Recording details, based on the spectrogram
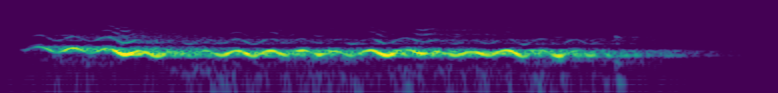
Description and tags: Classic Ghost Sound
Cartoon, Ghost, Halloween, Oldschool, Spooky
